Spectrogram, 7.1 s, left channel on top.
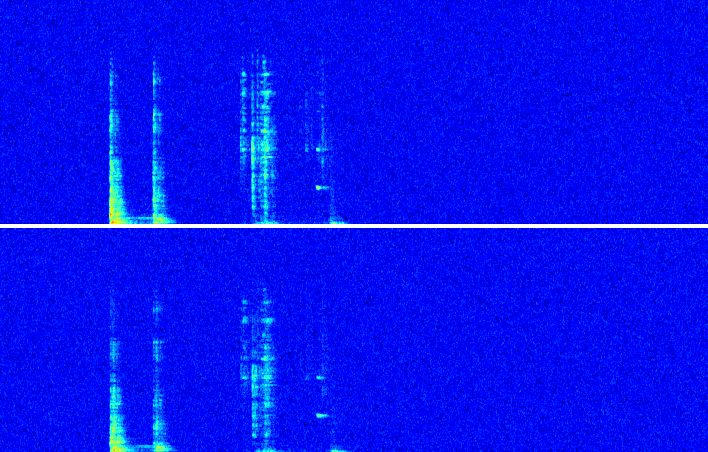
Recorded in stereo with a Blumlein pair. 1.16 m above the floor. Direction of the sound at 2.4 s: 60° left.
